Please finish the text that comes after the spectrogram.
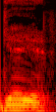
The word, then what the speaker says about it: ज्ञ: हिंदी में ग का उच्चारण ज्ञ अप उच्चारण उच्चारण करें तो इसका उच्चारण होगा ज्ञा ये ज नहीं होगा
